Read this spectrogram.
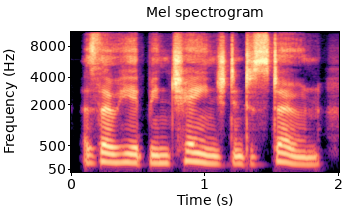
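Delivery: plain reading voice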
